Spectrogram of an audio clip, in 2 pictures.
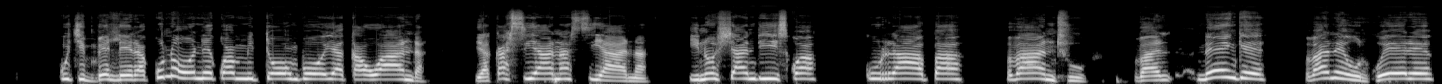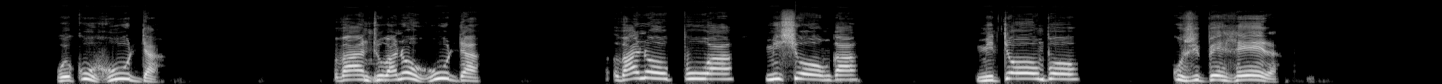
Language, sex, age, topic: Ndau, male, 25-35, health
